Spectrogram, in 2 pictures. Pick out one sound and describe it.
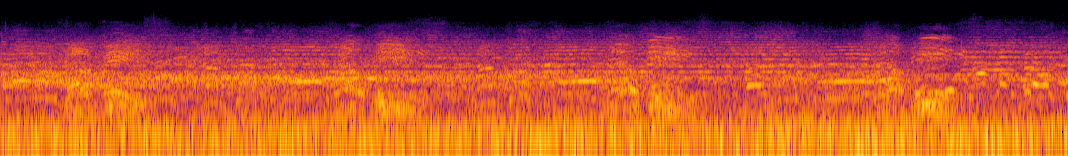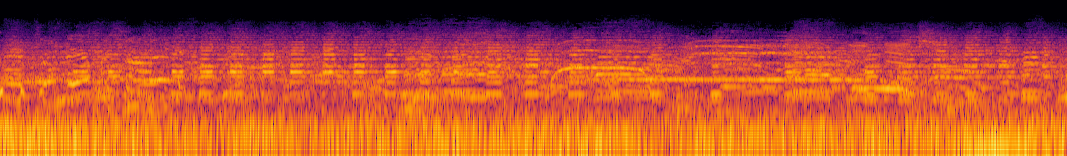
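A crowd of marchers chants and shouts outdoors.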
